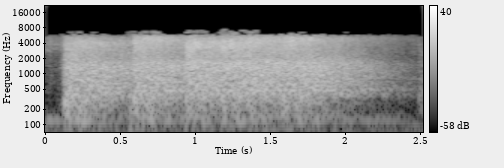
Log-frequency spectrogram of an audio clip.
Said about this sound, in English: Faced with an advancing wall of gunfire from the Redford sheriff and a group of excited townsmen, the Lone Ranger put his own guns into action to cover a retreat.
